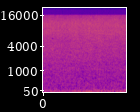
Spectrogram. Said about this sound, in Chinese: 啊，我想大家都听到了背景的这个海浪的声音。我现在就在游轮上我的房间的阳台上面录制这期节目。啊，看着远方的一望无际的大海，感觉真的是不一样。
